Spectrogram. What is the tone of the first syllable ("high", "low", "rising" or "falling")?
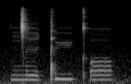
high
